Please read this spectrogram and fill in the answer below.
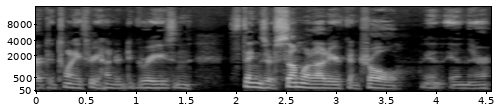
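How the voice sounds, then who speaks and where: Vocal fry runs through a man's medium-pitched voice as he talks at a fairly quick pace with fairly even intonation. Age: 70s. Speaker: potter and artist. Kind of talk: casual interview. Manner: halting, repeats words.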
